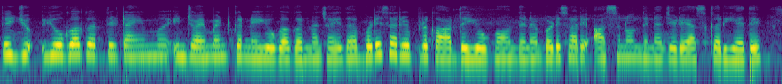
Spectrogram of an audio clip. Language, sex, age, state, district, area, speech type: Dogri, female, 18-30, Jammu and Kashmir, Samba, rural, spontaneous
